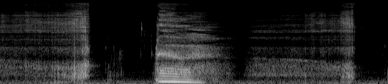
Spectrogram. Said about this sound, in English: I'm holding my teacup up to my face and I'm trying to gauge whether or not this tea is too hot. But I guess the only real way to tell is to take a sip.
